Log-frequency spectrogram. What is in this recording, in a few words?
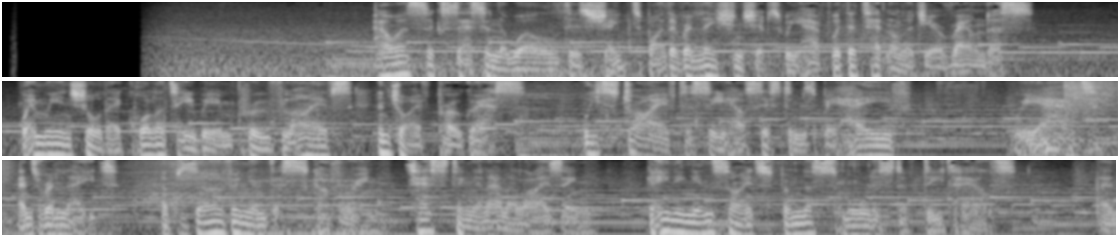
Corporate; Eurofins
